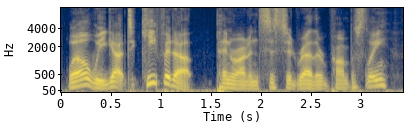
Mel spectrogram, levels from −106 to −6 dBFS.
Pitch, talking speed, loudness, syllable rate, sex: 120 Hz, 195 wpm, -19 LUFS, 5.7 syllables/s, male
